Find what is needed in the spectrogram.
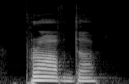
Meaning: truth (conformity to fact or reality; true facts)
- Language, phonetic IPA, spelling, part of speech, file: Ukrainian, [ˈprau̯dɐ], правда, noun, Uk-правда.ogg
